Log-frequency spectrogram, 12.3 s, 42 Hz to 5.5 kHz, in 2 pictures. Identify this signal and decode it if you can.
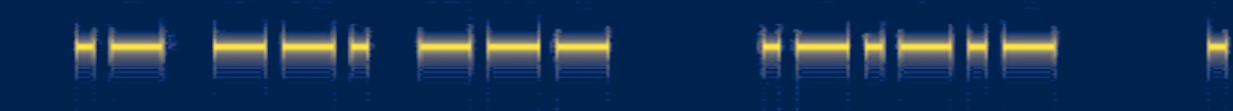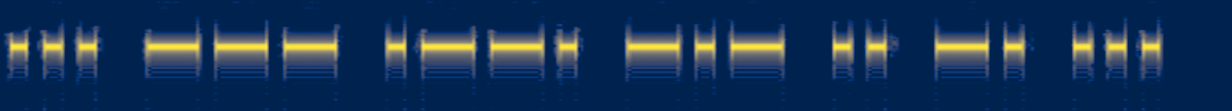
Morse code, heard as a keyed tone, about 14 wpm, 700 Hz. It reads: AGO . HOPKINS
